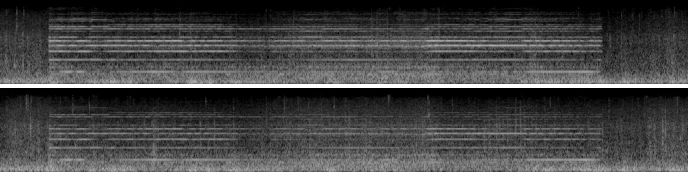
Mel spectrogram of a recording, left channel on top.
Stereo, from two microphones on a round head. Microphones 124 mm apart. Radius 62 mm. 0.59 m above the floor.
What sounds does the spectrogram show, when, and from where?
0.5 s a violin: 60° left (ahead or behind)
